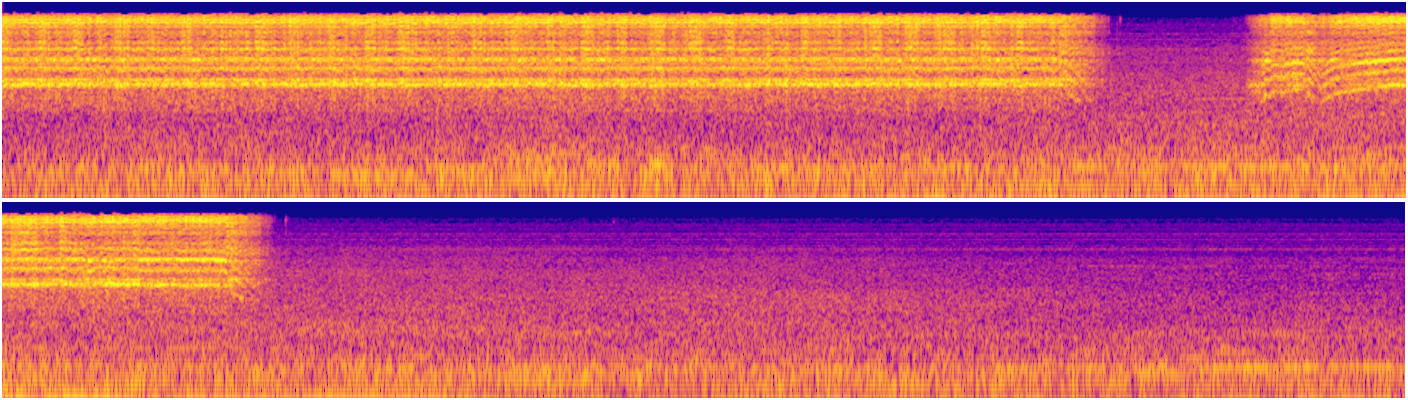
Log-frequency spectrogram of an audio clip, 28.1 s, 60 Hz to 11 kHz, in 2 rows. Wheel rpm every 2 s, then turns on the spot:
160, 160, 160, 160, 160, 50, 110, 160, 30, 0, 0, 0, 0, 0.
none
